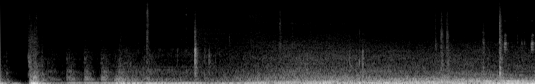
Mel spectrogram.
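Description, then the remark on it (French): A car starts off after a few clicks and a thump, then a steady low engine and road rumble carries on, fairly loud, with no talking. “On reprend la route ? Allez, en voiture, voiture Simone.”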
